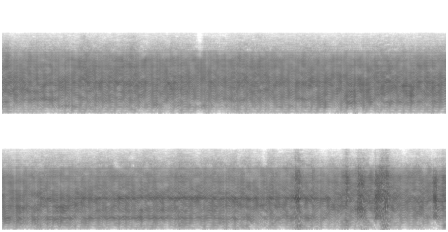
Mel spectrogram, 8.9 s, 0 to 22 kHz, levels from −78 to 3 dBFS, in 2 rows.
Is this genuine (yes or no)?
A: no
